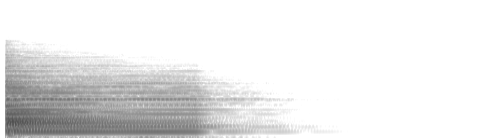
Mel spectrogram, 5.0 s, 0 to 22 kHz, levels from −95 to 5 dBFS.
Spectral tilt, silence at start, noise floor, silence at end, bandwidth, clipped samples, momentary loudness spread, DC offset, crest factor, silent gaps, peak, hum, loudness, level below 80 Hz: -9 dB/octave; 0.05 s; under -90 dBFS; 2.9 s; 7 kHz; under 0.1%; 15 LU; under 0.1%; 20 dB; none; -18 dBFS; none; -36 LUFS; -70 dBFS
